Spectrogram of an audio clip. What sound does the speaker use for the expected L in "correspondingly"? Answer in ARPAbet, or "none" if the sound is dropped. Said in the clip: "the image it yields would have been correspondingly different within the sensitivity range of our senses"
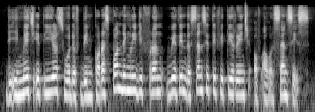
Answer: L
